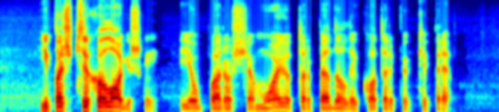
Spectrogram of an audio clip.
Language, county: Lithuanian, Utena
